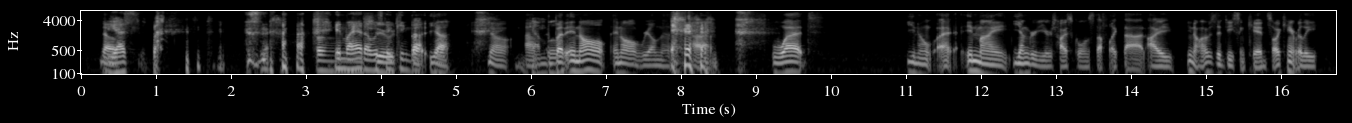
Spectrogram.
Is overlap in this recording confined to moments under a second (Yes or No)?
No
